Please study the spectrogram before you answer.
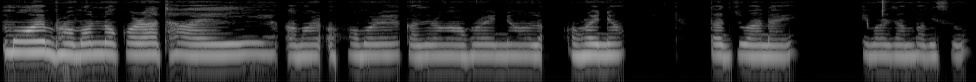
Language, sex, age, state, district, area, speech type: Assamese, female, 18-30, Assam, Charaideo, rural, spontaneous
